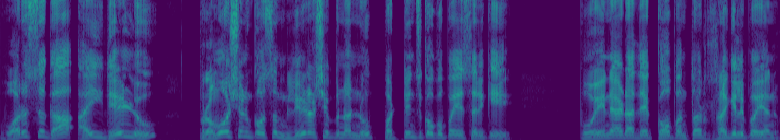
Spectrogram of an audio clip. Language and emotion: Telugu, angry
